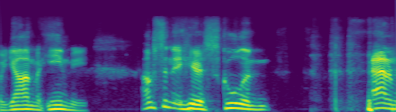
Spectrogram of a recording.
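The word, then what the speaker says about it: Ian Mahinmi: He's Ian Mahimi? No, Jan Mahimi.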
